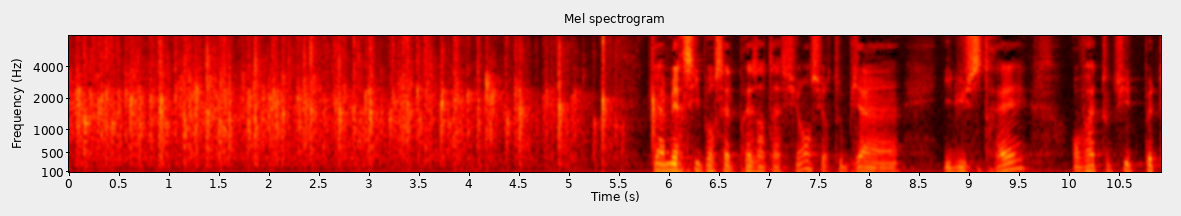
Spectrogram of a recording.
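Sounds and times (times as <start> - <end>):
audience applauding: 0.0 - 6.0
speech: 5.8 - 10.9.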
